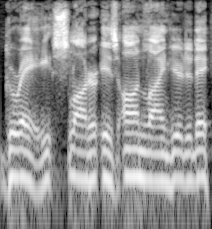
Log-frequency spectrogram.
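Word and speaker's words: Grés: Ed Alvarez, good morning to, let me see, Gray Slaughter, G-R. It's the E with the mohawk on it, S. And according to Donna, that's pronounced Gray.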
